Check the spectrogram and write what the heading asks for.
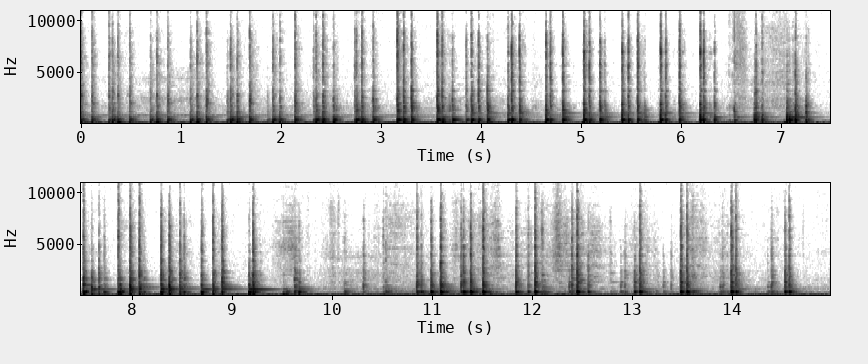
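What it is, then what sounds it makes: Metal card tin. Fingertips tap quickly on the lid of a medium, printed, hollow metal Pokemon card tin. The result is a dense stream of short, dry, clicky taps with a hollow low thump and a faint metallic ring that dies away almost at once. Partway through, the low rumble drops away and the tin's mid-pitched hollow tone stands out more clearly in the later taps.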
